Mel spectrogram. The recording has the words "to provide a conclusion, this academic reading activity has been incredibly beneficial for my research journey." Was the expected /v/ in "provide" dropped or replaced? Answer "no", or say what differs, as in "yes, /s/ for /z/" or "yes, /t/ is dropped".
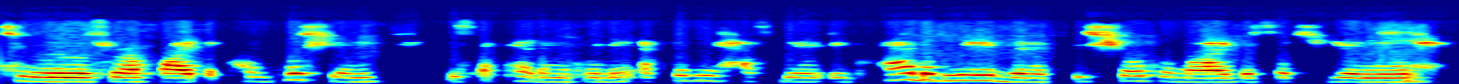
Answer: yes, /f/ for /v/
